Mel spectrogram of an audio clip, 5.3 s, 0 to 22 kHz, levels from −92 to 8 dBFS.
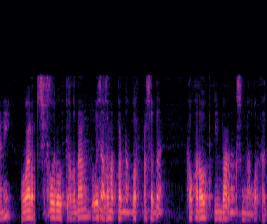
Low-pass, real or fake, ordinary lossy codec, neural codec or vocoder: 5.4 kHz; fake; none; codec, 44.1 kHz, 1.7 kbps, Pupu-Codec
